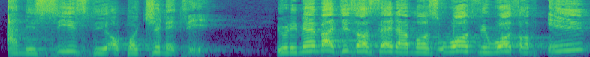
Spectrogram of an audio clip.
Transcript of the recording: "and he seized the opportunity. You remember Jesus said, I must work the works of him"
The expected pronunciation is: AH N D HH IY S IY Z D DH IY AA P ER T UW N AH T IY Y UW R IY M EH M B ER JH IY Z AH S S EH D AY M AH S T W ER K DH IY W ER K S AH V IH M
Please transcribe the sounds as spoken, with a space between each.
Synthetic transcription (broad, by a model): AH N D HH IY S IY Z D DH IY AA P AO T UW N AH T IY Y UW R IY M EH M B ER JH IY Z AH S S EH D AY M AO S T W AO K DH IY W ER S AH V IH M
